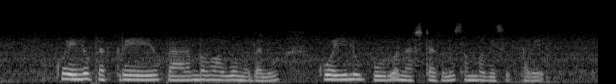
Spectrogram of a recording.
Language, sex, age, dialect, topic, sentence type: Kannada, female, 25-30, Coastal/Dakshin, agriculture, statement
